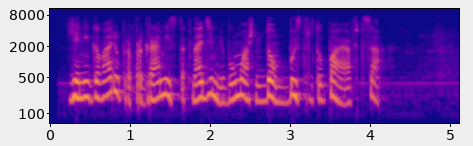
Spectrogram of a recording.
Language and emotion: Russian, angry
